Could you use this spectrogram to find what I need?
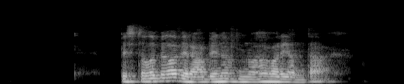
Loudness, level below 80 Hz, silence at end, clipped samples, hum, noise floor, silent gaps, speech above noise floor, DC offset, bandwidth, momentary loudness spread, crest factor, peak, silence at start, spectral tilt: -19 LUFS; -62 dBFS; 0.65 s; under 0.1%; none; -86 dBFS; none; 68 dB; under 0.1%; 6.4 kHz; 10 LU; 16 dB; -4 dBFS; 1.2 s; -9 dB/octave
